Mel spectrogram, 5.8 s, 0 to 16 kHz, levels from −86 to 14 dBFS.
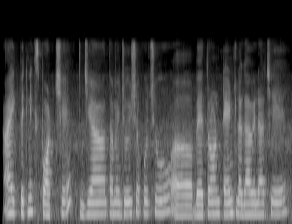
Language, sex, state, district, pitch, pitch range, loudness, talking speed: Gujarati, female, Gujarat, Valsad, 190 Hz, 180-200 Hz, -17 LUFS, 155 wpm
